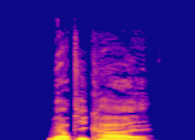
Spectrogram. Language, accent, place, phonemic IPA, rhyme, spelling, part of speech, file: German, Germany, Berlin, /vɛʁtiˈkaːl/, -aːl, vertikal, adjective, De-vertikal.ogg
- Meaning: vertical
